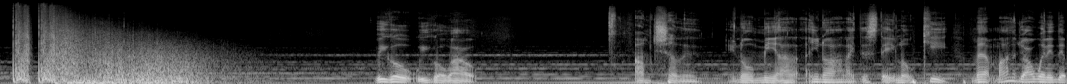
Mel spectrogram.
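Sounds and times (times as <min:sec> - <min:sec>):
bomb-drop explosion sound effect: 0:00.1 - 0:02.7
speech: 0:03.8 - 0:04.9, 0:06.4 - 0:10.6.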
